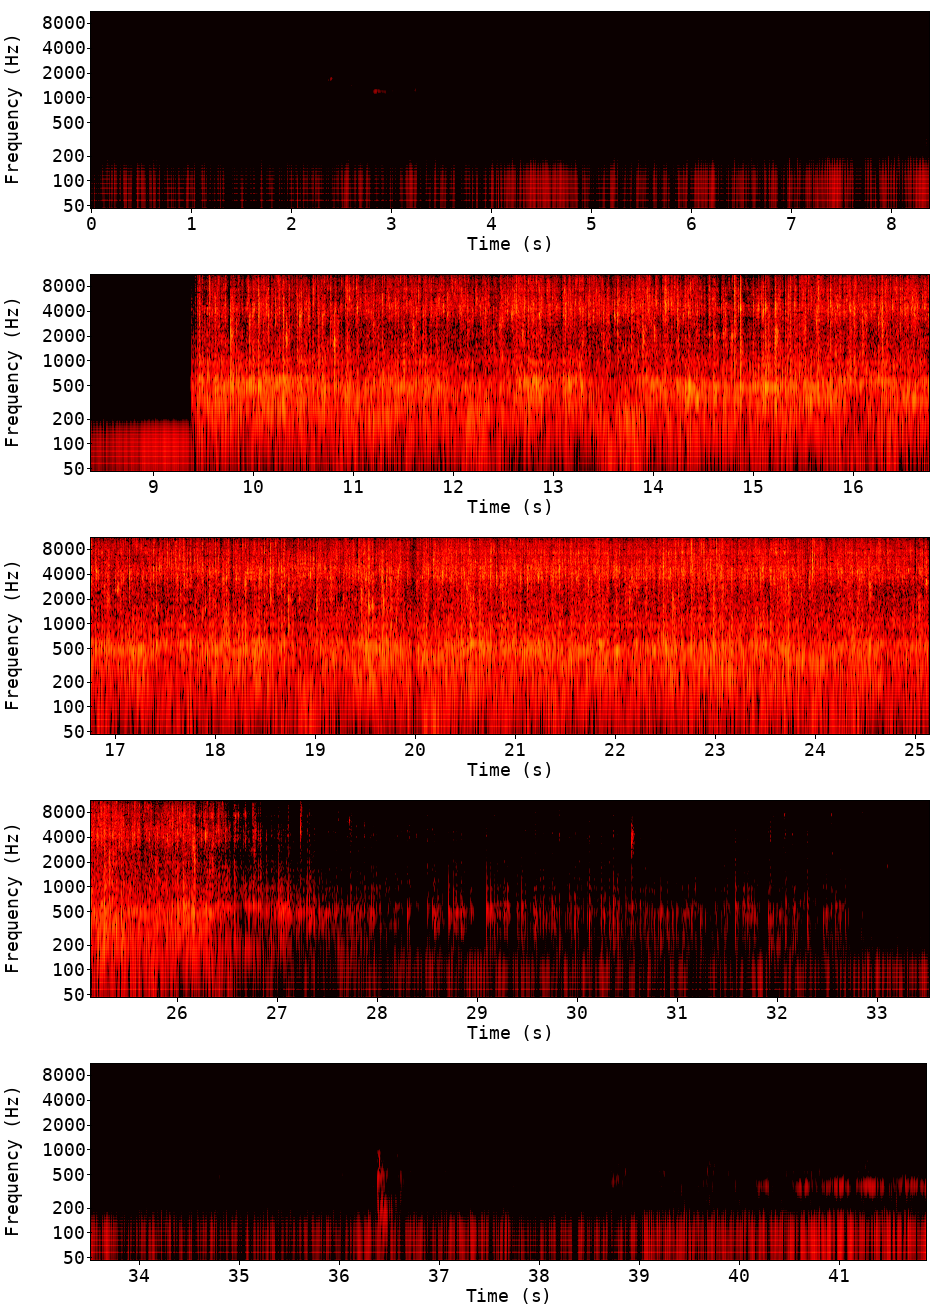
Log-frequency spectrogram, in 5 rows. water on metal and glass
0:09.4 0:32.8

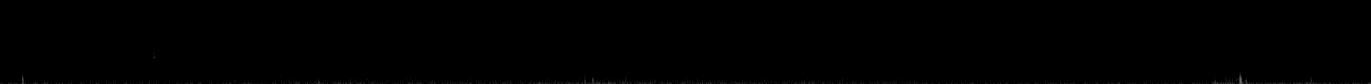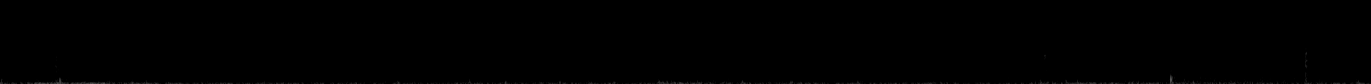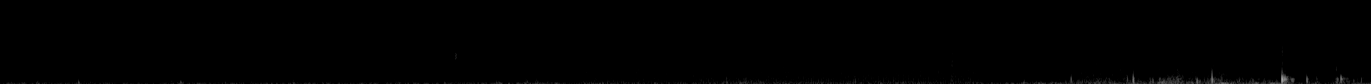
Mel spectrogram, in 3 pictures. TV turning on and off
0:01.2 0:11.6, 0:21.9 0:41.1

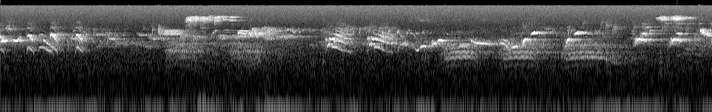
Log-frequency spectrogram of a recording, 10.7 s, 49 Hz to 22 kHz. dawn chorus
0:02.4 0:10.6

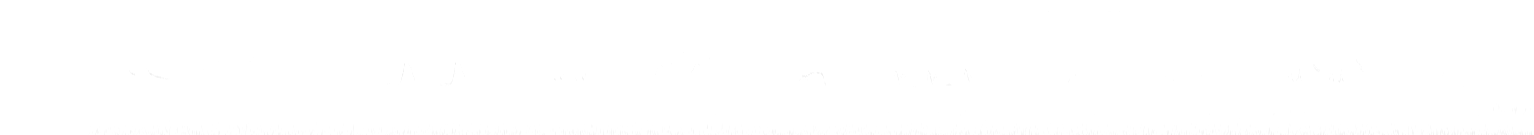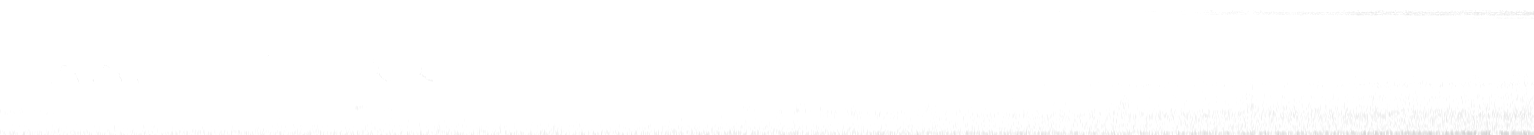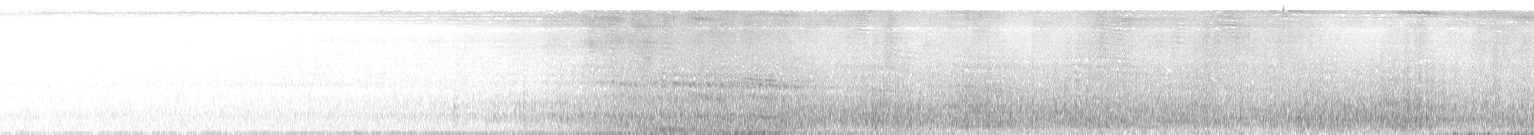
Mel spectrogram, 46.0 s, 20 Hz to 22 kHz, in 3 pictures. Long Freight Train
0:24.6 0:46.0

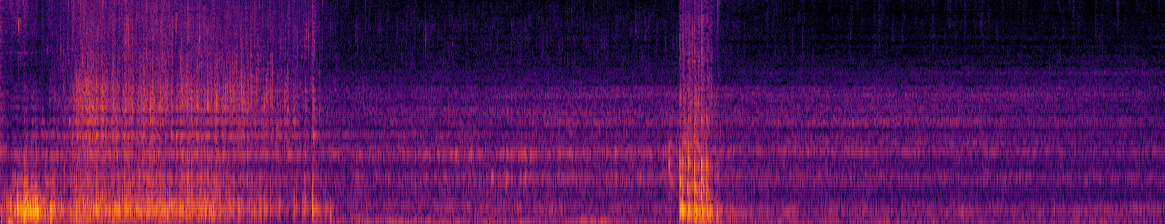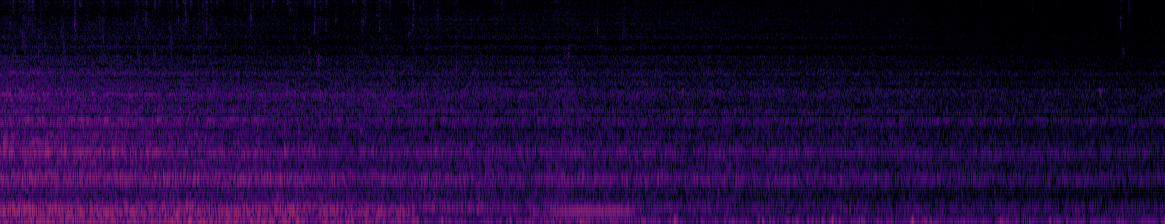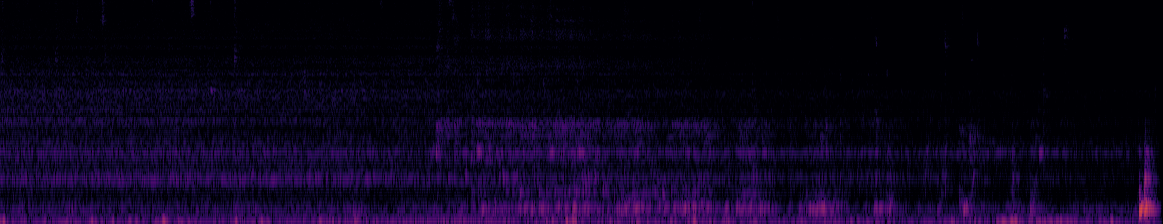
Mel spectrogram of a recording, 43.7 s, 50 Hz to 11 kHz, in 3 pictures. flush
0:00.0 0:18.6

